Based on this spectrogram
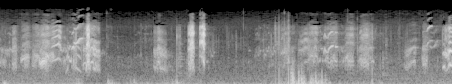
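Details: Rainbow lorikeets sitting on a wall squawk in harsh, nasal bursts, with a cluster of calls at the start, two sharp shrieks near three seconds, and more chatter toward the end over a low rumble.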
